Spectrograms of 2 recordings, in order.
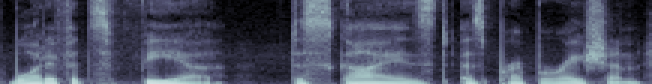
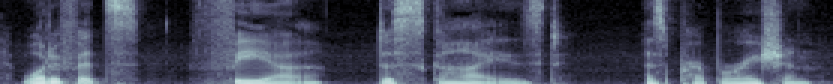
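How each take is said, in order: First: Said in the usual way. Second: "fear" set apart by pauses, then "disguised as preparation" measured. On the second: Real, not acted. First take, posed for effect.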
